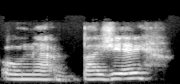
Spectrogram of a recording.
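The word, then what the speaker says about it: Batlle: Emma, you'll slate my pronunciation again. Ona Bagie. Better. – Beautiful. Well done.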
